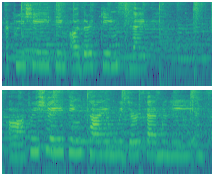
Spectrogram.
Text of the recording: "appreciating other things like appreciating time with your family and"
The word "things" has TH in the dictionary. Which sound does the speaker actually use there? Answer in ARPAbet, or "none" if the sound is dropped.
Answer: T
